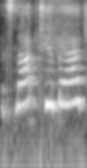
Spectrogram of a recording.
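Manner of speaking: very high, loud shriek. A narrator's reading. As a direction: shriek it over the storm. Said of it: "shrieked the dragon".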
